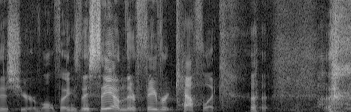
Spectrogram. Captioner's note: laughs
